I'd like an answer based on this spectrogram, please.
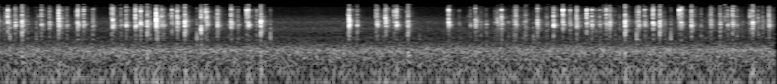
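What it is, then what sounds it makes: Plastic mechanical keyboard. Both hands type rapidly with fingertips on a full-size plastic mechanical keyboard with a blue-grey case and white and grey keycaps, resting on a blanket. Quick, bright, sharp clicks fall in dense bursts, with a brief pause near the middle, over a steady low-level rumble. Each key press is short and dies away almost at once.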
